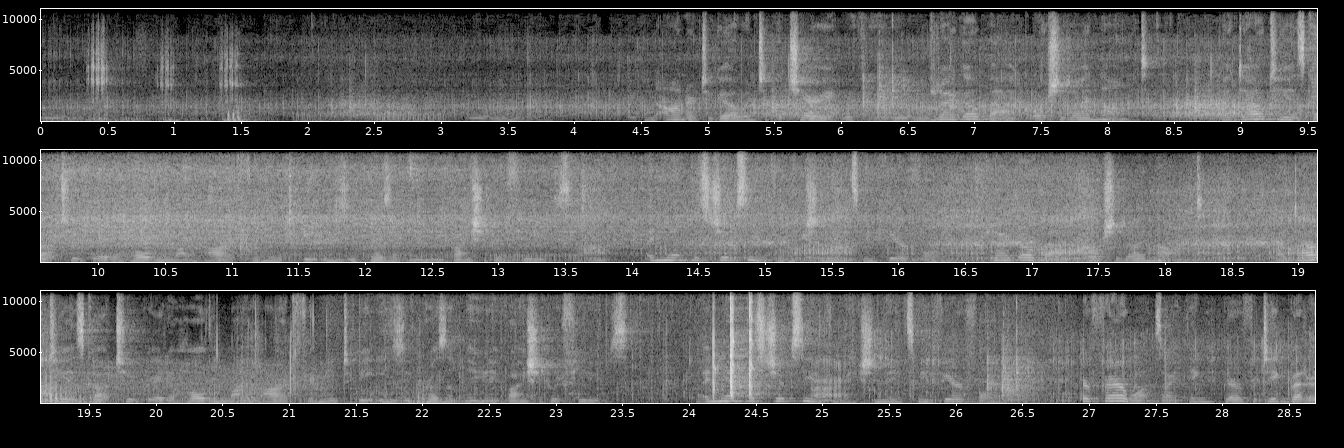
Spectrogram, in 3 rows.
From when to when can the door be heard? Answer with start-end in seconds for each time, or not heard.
6.2-6.7, 10.9-11.3, 26.2-26.8.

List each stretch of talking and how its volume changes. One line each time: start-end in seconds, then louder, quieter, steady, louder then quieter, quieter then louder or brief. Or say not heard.
4.4-28.6 steady.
